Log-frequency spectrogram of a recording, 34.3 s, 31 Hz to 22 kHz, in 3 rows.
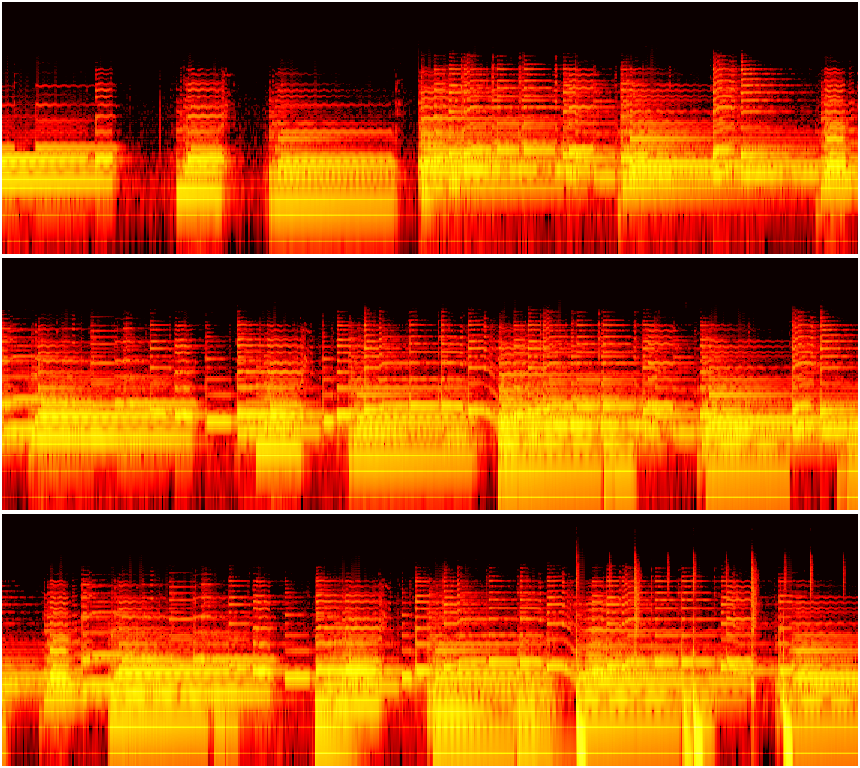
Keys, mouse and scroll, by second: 0.0 alt+scroll, 0.7 alt+scroll, 6.0-7.2 alt+scroll up 2, 10.5 ctrl+z, 10.5 alt+scroll, 10.7-11.0 alt+scroll up 2, 11.0 alt+scroll down 2, 11.7-12.5 alt+scroll, 24.5 ctrl+z, 28.0 ctrl+z.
